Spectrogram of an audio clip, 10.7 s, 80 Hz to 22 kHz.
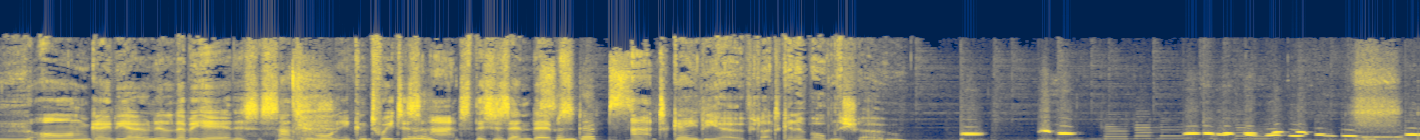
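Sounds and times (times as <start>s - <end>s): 
speech: 0.2s - 7.0s, 7.8s - 8.1s, 10.2s - 10.4s
person whistling a quick lively tune: 7.2s - 10.6s
brief breathy burst: 10.1s - 10.6s.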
